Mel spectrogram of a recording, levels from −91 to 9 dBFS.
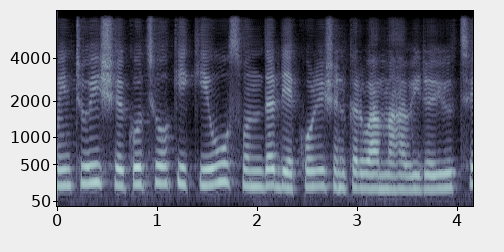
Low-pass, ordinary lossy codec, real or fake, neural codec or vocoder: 7.2 kHz; none; fake; codec, 16 kHz, 0.2 kbps, FocalCodec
